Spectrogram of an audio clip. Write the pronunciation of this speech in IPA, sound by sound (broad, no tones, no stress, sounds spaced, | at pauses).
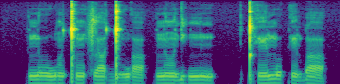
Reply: n o w ɔ̃ ǃ õ f l ɒ ɡ͡ǃ õ w ɒ | n ɔ̃ ɗ i ŋ͡m ĩ | ǃʰ ɛ̃ m o k ɛ̃ ɓ ɒ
